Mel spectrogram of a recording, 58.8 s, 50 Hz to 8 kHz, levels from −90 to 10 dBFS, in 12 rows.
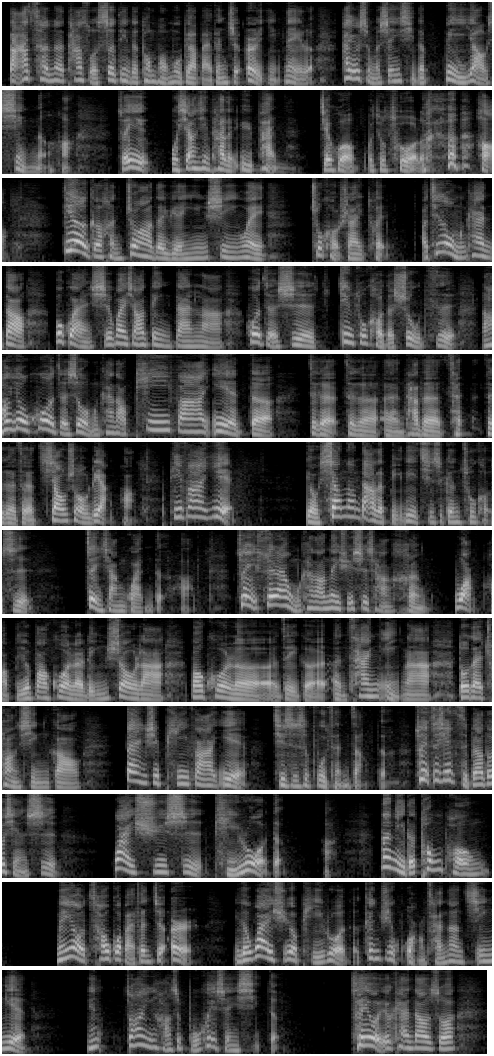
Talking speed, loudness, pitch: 260 characters per minute, -25 LUFS, 195 Hz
